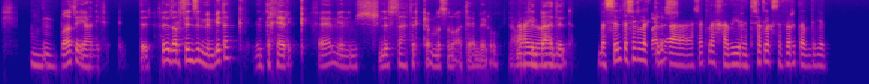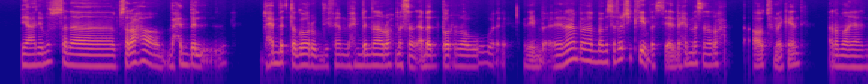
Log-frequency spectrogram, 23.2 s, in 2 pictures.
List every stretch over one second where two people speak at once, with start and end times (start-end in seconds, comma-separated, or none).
none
